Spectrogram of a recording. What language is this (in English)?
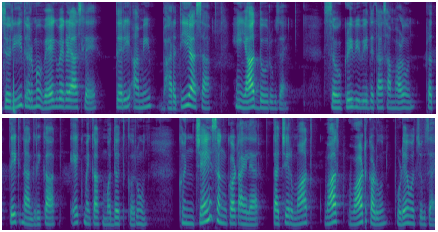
Konkani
